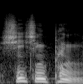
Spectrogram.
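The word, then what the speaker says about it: Xi Jinping: So Carney met uh the premier Xi Xi, it's spelled Xi. Shiinping I think his name is uh to discuss uh resettling uh relations after prolonged freeze from Huawei extradition era issues and detentions.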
